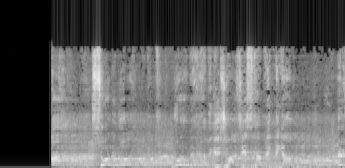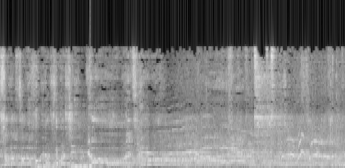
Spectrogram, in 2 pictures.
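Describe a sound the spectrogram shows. A live band plays loud music in a large echoing hall.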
